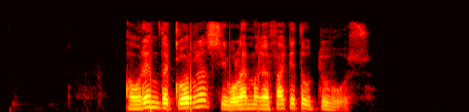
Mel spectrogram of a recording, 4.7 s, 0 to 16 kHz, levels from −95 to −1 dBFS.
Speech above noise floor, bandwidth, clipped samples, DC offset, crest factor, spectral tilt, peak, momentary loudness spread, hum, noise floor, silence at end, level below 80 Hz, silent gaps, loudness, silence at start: over 64 dB; 7.8 kHz; under 0.1%; under 0.1%; 22 dB; -6 dB/octave; -8 dBFS; 16 LU; none; under -90 dBFS; 1.05 s; -64 dBFS; none; -27 LUFS; 1.25 s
